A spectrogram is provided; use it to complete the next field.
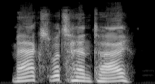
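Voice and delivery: confiding, hushed stage whisper, close to the ear. Voicing a character who half-whispers a question into a player's ear: half-whispering. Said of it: "whispers into your ear".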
